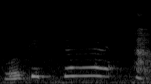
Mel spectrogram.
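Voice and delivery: very high, soft, slow squeak; tiny high voice, near tears with wonder; overwhelmed awe. Real, not acted. Overwhelmed by the belly plate.

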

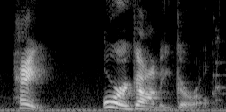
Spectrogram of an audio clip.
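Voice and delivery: loud call across. Pretend. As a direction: shout to get her attention. Character calling out.

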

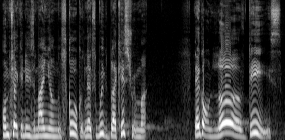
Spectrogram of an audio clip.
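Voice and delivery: imitated guy savoring his plan; imitated country guy. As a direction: play a proud guy, stretching the last words. Voices another guy with the coupons.

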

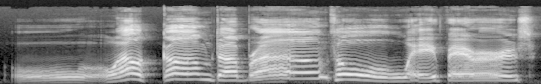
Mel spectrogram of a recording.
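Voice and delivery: booming, high, drawn-out Scots welcome; thick Scots brogue. A narrator's reading. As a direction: holler a welcome in broad Scots. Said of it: "He said in a thick Scots brogue".

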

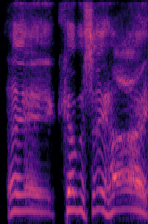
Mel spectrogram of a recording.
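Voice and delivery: high, slow coaxing call to the deer; lightly voiced old man inviting deer over; gentle old man calling animals. [name] greets the deer.

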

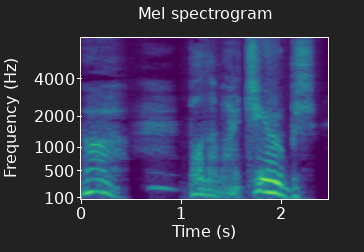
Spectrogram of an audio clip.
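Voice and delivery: slow, out-of-breath grumble; winded old engine; panting. A narrator's reading. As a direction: puff it out, short of steam. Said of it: "he panted".

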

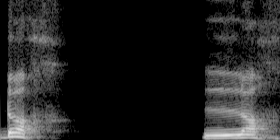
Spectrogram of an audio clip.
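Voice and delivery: "ডখ", "লখ" each ending in throaty kh; word by word, close "ডখ" and "লখ" on kh; kh sound for CH. Shown as a demonstration. Teacher drilling CH after O, "ডখ", "লখ" with kh. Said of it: "এটা খ এর মতো উচ্চারণ".

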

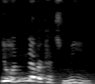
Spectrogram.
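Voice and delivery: loud, cocky taunt; gleeful taunt. Acted. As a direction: tease the chaser as you run. Taunting pursuer while fleeing.

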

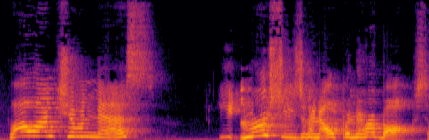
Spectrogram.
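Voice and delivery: high, playful pet voice; dog voice. Acted. Dog voice narrating, pitched up.

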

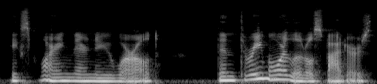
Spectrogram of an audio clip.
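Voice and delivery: plain reading voice

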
